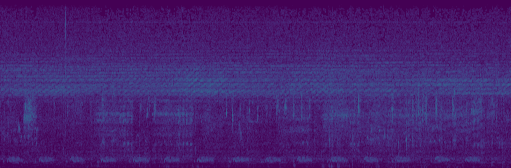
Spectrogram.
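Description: A bird calling a long, even series of short, hoarse notes, about two a second, which stops near the end.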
